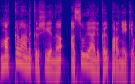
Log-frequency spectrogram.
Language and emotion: Malayalam, neutral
